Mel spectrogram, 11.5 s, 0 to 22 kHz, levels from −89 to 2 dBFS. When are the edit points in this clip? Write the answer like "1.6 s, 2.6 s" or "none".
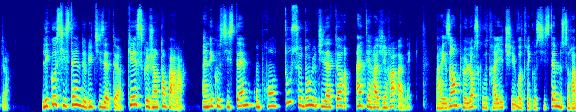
2.5 s, 10.3 s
